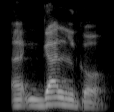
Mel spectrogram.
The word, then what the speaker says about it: galgo: How do you say greyhound? How is that? Galgo. G A L G O. Oh, that's easier than greyhound. It's galgo.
